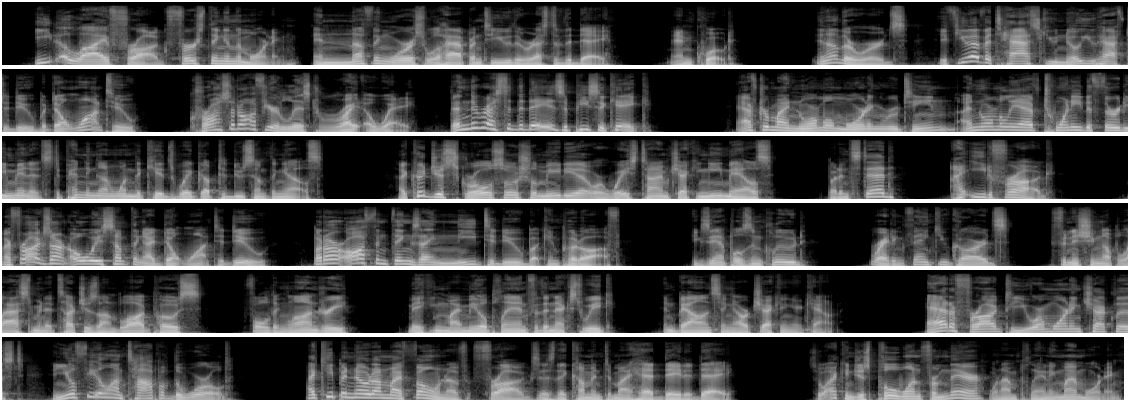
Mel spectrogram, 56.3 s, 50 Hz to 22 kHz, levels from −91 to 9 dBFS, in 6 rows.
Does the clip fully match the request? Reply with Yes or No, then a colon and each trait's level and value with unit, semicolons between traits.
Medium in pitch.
No: low, 125 Hz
